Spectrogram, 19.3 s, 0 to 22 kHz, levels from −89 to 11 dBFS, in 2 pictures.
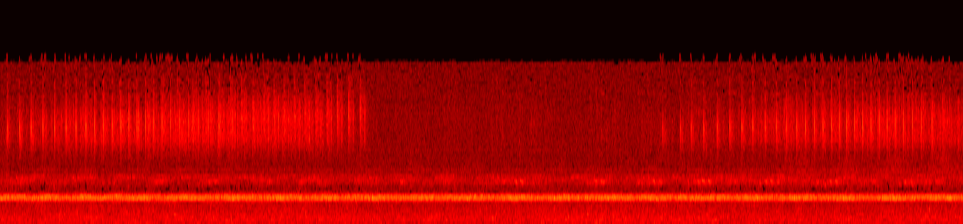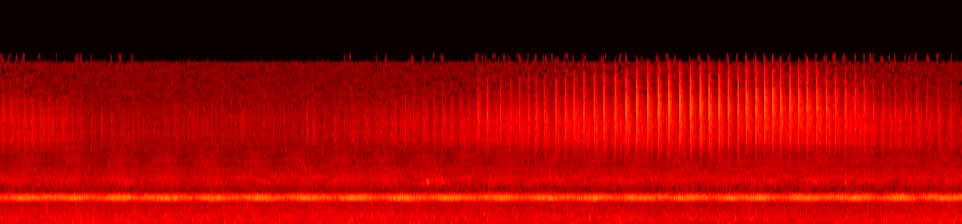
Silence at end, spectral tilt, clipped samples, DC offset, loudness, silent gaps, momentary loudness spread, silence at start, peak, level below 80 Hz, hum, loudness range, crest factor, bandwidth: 0 s; 0 dB/octave; under 0.1%; under 0.1%; -37 LUFS; none; 4 LU; 0 s; -12 dBFS; -64 dBFS; none; 4 LU; 28 dB; 17 kHz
